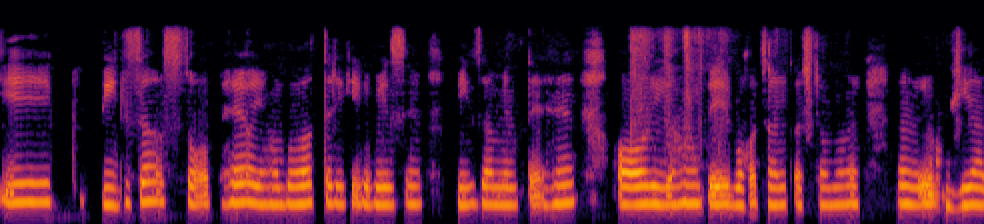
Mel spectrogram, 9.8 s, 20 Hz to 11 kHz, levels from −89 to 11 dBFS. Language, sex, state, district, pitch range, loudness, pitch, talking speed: Hindi, female, Bihar, Araria, 220-245 Hz, -17 LUFS, 230 Hz, 140 wpm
